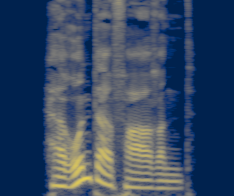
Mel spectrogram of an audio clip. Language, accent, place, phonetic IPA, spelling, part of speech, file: German, Germany, Berlin, [hɛˈʁʊntɐˌfaːʁənt], herunterfahrend, verb, De-herunterfahrend.ogg
- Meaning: present participle of herunterfahren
